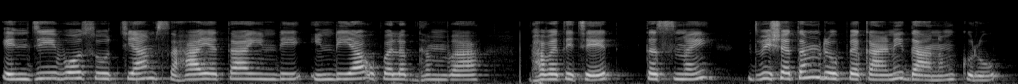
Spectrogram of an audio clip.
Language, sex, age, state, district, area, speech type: Sanskrit, female, 18-30, Karnataka, Shimoga, rural, read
